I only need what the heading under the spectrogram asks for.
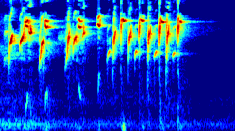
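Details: European goldfinch song in the Algerian tiwawati galoubi and serfati styles, used for teaching young birds: bright, high twittering notes in quick clusters with tiny gaps, running for almost two seconds against a silent background.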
